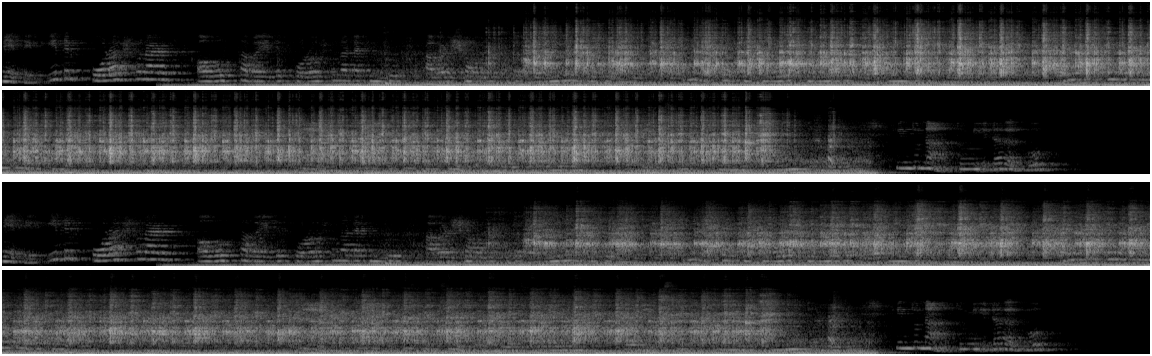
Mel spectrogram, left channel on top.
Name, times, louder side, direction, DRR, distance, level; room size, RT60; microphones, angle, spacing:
voice 1, 0.0-12.4, left 1 dB, 20° left, -1 dB, 0.9 m, -44 dB
Rattle, 1.6-20.2, left 2 dB, 40° left, 0.5 m, -28 dB
voice 2, 14.3-21.8, equal, 65° right, -5 dB, 1.8 m, -44 dB
8.0 x 4.4 x 2.8 m, 0.80 s
head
